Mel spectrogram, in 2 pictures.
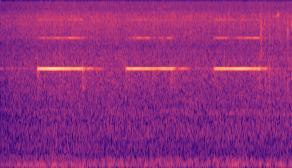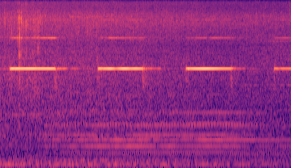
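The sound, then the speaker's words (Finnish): A heavy truck engine rumbles steadily while a high-pitched warning beep repeats at a regular pace, and the motor's tone shifts partway through as it works harder; the truck carries pieces of a shipwreck to Vantaa. “Kun löytö oli saatu ylös ja dokumentoitua, lastattiin hahtiperän hylky pala kerrallaan rekka-autoon ja ajettiin Vantaalle.”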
